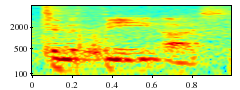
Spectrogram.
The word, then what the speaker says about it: Timotheus: I say, you know, Timothy us. So it's Timothy us. People try to overcomplicate the name, but Okay. it's pretty straightforward usually. Yeah. When you see it spelled, you might want to pronounce it like Timotheus or something like. Well, from I like Greek. I like Timotheus. So it depends on how you rhyme with like Amadeus. Exactly.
